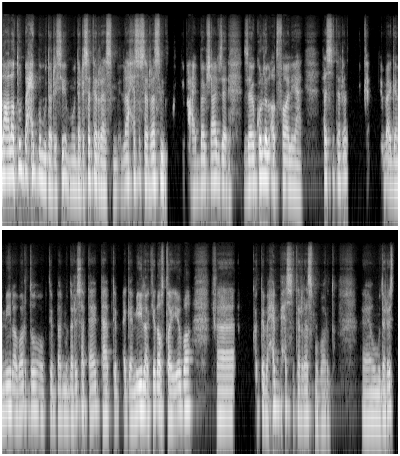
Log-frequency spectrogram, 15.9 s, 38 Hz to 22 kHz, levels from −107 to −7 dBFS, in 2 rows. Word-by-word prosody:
أنا 160 - +8
على 160 +1 +8
طول 195 +4 +2
باحب 165 -2 +3
مدرسين 130 0 +1
مدرسات 120 +4 +1
الرسم 115 -3 +1
اللي 120 +3 -4
هي - - +3
حصص 140 0 +1
الرسم 135 +1 +3
فكنت 130 - -16
باحبّها 115 +3 -1
مش 125 +2 0
عارف 140 -1 +2
ز 130 -2 +1 0.3
زي 125 +2 +3
كل 150 +3 +6
الأطفال 130 -4 +2
يعني، 110 -3 -4 0.4
حصّة 145 0 -1
الرسم - - 0 0.6
كانت - - -22
بتبقى 115 - -2
جميلة 120 +2 0
برضه 130 +2 -3
وبتبقى 120 -1 -6
المُدرِّسة 120 +3 -3
بتاعتها 125 -1 -3
بتبقى 115 -1 -8
جميلة 120 +3 +3
كده 130 0 +2
وطيبة، 130 +2 +2 0.4
فكنت 115 +1 -4
باحب 130 +4 -3
حصة 135 -1 -3
الرسم 115 -1 -3
برضه 105 -1 -12 0.6
آآ، 110 0 -4
ومدرس 110 +4 -1
125 Hz, 150 wpm, -23 LUFS, 115-135 Hz, 0.6 s, أنا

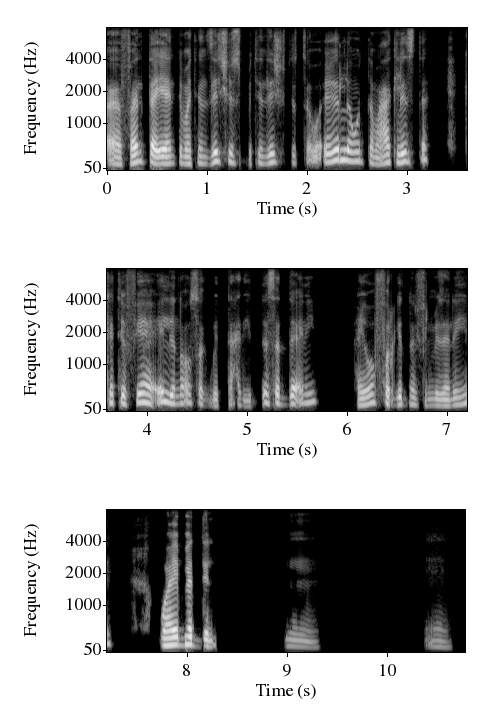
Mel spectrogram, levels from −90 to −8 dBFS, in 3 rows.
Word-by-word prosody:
فأنت 160 +8 +2
يعني 145 +1 +8
أنت 150 +2 -4
ما 145 - 0
تنزلش 170 +7 -1
السب 175 -1 -5
ما - - -11
تنزلش 170 +2 -4
تتسوق، 160 - -6
غير 205 +6 +5
لو 210 -3 +3
أنت 180 -4 -6
معاك 160 +3 0
لِستة، 185 +6 0 0.4
كاتب 180 -3 -1
فيها 185 +3 +2
إيه - - +1
اللي 195 -5 +3
ناقصك 170 -1 -5
بالتحديد. 115 -2 -11
ده 195 - -2
صدّقني 175 +4 -2 0.4
هيوَفّر 160 +4 -1
جدًا 155 +1 -4
في 140 - -14
الميزانية 130 +6 -4 0.5
وهيبدّل 150 -3 +6 0.7
إمم. 120 -4 -13 1.1
امم. 120 -2 -17
160 Hz, 160 wpm, -26 LUFS, 140-180 Hz, 1.1 s, يعني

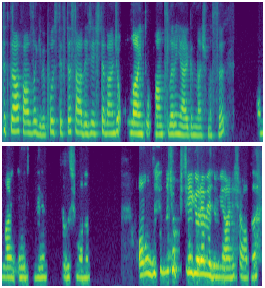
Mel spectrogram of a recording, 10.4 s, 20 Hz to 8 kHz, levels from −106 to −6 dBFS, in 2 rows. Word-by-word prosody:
tık 285 - -6
daha 255 -1 +4
fazla 225 -1 -2
gibi. 185 -4 -8
Pozitifte 240 +1 -5
sadece, 220 -4 -3
işte, 215 +3 -6
bence 215 +3 -1 0.2
online 210 -2 +3
toplantıların 200 0 -4
yaygınlaşması. 180 +2 -7 0.6
Online 215 -1 -1
eğitimlerin, 210 0 -4 0.3
çalışmanın 210 -2 -4 1.0
Onun 275 +2 +4
dışında 325 +3 +1
çok 385 0 +1
bir 390 - -11
şey 320 -2 +4
göremedim, 275 -7 +8
yani, 210 +1 +1
şu 220 0 -5
anda. 210 +2 -2
215 Hz, 130 wpm, -20 LUFS, 205-245 Hz, 1.0 s, göremedim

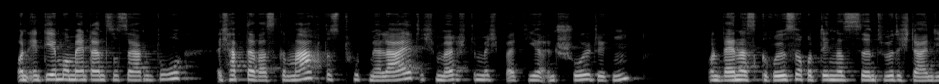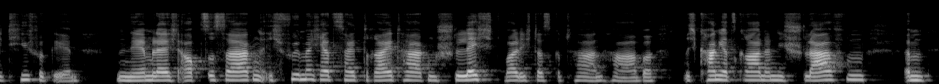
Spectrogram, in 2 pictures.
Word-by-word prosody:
und 205 0 0
in 205 0 -3
dem 225 +1 +3
Moment 210 -1 +1
dann 210 0 +3
zu 210 0 -8
sagen: 200 0 -3
„Du, 265 +4 -3 0.3
ich 205 +2 -7
habe 215 0 +2
da 210 -2 +4
was 190 0 -4
gemacht, 205 +8 +4
das 230 0 -8
tut 220 -1 -12
mir 185 -1 -3
leid. 220 +8 +3
Ich 230 +2 -15
möchte 210 +2 -3
mich 210 0 -6
bei - - -5
dir 200 -1 -5
entschuldigen.“ 205 +6 -3 0.7
Und 200 -1 -1
wenn 195 +1 +6
das 210 0 +2
größere 205 +1 +1
Dinge 205 -1 +1
sind, 200 -1 -3
würde 200 0 -1
ich 190 - -12
da 180 -2 -1
in 185 - -3
die 185 -1 -8
Tiefe 200 0 -5
gehen, 165 +3 -8 0.3
nämlich 185 +1 +2
auch 185 0 0
zu 200 +2 -3
sagen: 200 0 +4
„Ich 200 0 -9
fühle 235 -2 -1
mich 225 -1 0
jetzt 210 0 0
seit 195 -1 -2
3 190 0 +2
Tagen 190 -1 0
schlecht, 210 +3 +2
weil 185 0 +1
ich 180 - -7
das 180 -1 -7
getan 180 -1 -6
habe. 160 0 -4 0.3
Ich 190 - -7
kann 205 0 +6
jetzt 200 0 0
grade 195 -1 +3
nicht 195 -2 -2
schlafen. 205 +3 +3 0.4
Ähm, 195 -1 +1
200 Hz, 190 wpm, -23 LUFS, 190-210 Hz, 0.7 s, wenn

